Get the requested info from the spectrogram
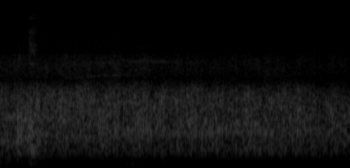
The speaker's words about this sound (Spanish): Amén. Dele un aplauso gigantesco a Dios.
